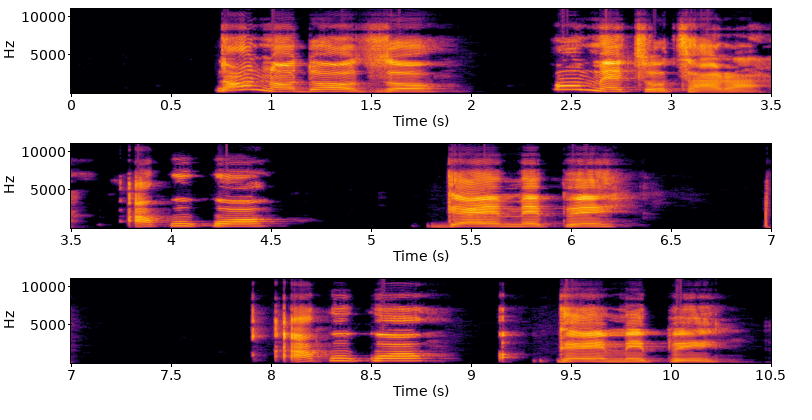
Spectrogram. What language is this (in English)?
Igbo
